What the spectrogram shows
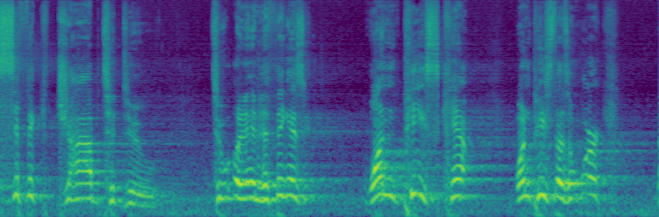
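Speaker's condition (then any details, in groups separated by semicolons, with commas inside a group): No condition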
